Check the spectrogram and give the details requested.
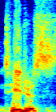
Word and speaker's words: Tejas: I'm Tejas. That's pronounced like contagious.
